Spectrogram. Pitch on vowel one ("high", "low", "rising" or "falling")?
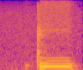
high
